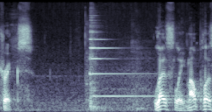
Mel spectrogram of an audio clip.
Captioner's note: bell rings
